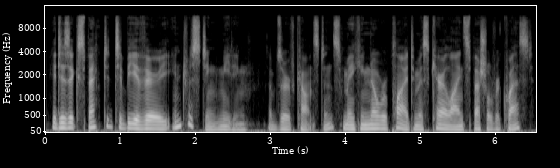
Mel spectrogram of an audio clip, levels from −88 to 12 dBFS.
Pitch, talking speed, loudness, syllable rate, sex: 115 Hz, 175 wpm, -20 LUFS, 6.0 syllables/s, male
